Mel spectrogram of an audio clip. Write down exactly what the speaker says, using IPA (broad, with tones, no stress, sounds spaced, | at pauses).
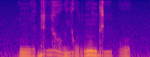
ɲ e˨ ɡ iː˦ ɣ u˨ j o˨ r ũ˦ d iː˨ p ʊ˨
